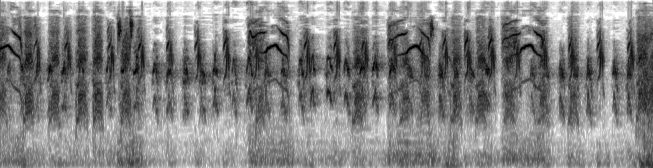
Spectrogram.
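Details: Oriental white-eye lure sound for attracting small birds: rapid, rhythmic bursts of sharp high chirps with a few bright slurred whistles, tightly packed.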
